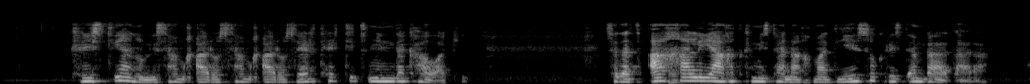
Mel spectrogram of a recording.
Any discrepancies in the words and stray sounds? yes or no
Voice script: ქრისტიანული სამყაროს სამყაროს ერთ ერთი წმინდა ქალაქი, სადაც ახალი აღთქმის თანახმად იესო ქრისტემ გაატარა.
no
